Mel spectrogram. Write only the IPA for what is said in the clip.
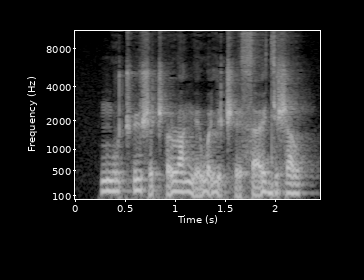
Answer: ŋu t͡ʃʼyʃə̰t͡ʃʼə̰ɹa ŋḛwə̰lʲə̰t͡ʃʼḛ sæ̰ɪ̯dʲeʃaʊ̯

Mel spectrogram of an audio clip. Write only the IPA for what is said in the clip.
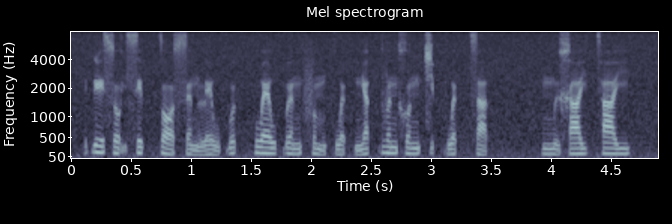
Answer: ɗi˧so̰˧˨jsi˦˥p̚ t̪ɔ˨˩ sə˧˩nle˧˩wɓo˦˥t̚ hwɛ˧wɓə˨˦n fə˧˩mkwə˨˩t̚ɲa˦˥t̚ və˧nxo˨˦n t͡ɕə˨˩p̚kwə˦˥t̚sa˨˩t̚ | mɨ˧˩xa˧jt̪ʰa˧j

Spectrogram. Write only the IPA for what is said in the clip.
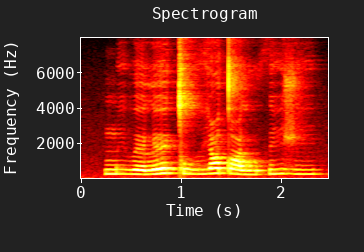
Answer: miβɛlɛǀu ɣi tˤuluθiʒi

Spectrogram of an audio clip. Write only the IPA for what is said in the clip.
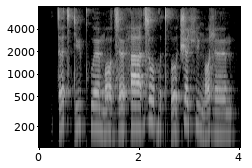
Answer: təː˩˥t͡sty˩˧˩ kʷʰœː˧mɔ˩˧˩ d͡zœ˩˧˩haː˧ d͡zo˥˧ɡʷə˧t ʔo˩˧˩t͡ʃœ˥˧ çy˥˧ŋɔ˩˥ɮœː˧m

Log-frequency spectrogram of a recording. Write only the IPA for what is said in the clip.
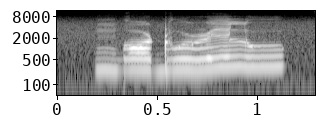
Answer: ŋɡɔ˧ɖu˧ ɭɪ˦lu˦

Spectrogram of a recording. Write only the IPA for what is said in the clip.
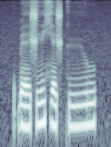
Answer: ɓɛːʃɪːçɛːʃ kʉːw

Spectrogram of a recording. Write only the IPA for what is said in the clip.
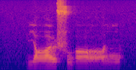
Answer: pjɑ˧˥ʊ̯ʂwɑ̰˨˩˦ŋ

